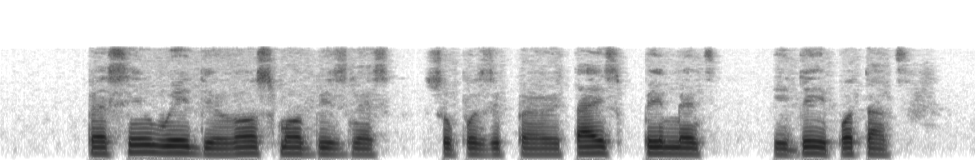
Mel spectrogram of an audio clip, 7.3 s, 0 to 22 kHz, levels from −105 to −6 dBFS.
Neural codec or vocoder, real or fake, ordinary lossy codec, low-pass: none; real; none; 7.2 kHz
